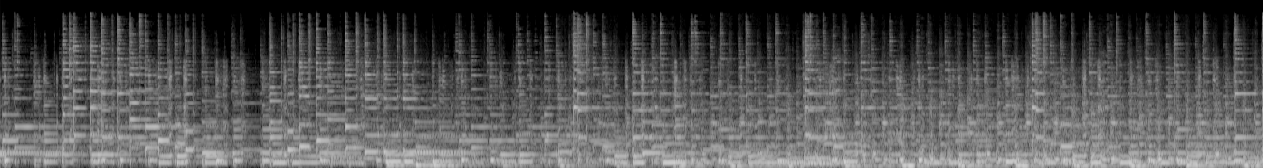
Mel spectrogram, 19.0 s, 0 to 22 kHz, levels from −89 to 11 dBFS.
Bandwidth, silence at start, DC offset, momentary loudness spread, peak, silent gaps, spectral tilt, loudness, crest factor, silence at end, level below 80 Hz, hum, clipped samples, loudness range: 16 kHz; 0 s; under 0.1%; 6 LU; -4 dBFS; none; -6 dB/octave; -17 LUFS; 12 dB; 0 s; -26 dBFS; none; under 0.1%; 2 LU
